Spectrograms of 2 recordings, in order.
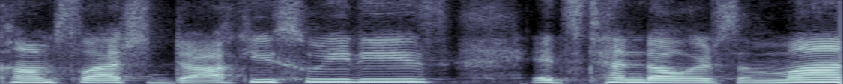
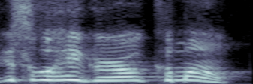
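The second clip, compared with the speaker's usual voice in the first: high mock coaxing, a touch louder; coaxing Amber; 9 semitones higher, 5 dB louder, faster than usual. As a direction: coax her in, higher than usual. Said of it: "she's like".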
